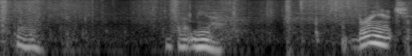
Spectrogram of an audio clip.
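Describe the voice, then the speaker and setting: Pitch variation is ordinary. Audible room echo and noticeable background noise come through. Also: man. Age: 60s. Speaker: survival and bible prophecy vlogger. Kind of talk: casual vlog monologue while hiking. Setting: outdoors on a forest trail. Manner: folksy, informal.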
